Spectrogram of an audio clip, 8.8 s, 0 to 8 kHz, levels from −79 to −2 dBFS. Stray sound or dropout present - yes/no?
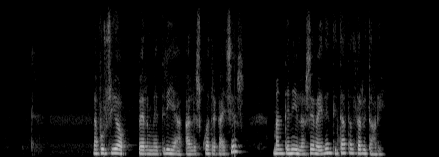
no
